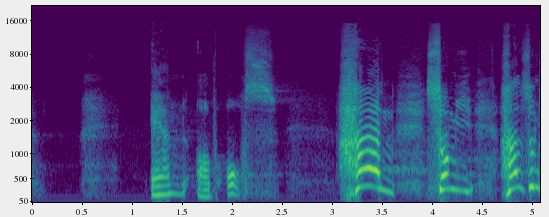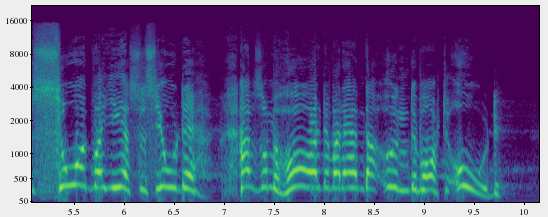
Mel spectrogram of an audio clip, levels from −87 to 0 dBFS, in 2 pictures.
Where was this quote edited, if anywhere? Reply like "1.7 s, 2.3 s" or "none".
3.0 s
